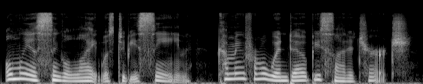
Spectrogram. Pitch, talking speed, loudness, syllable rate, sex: 185 Hz, 215 wpm, -16 LUFS, 5.5 syllables/s, female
